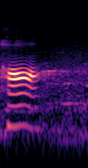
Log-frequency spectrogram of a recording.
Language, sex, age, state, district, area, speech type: Hindi, female, 18-30, Madhya Pradesh, Chhindwara, urban, read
